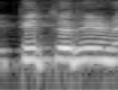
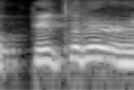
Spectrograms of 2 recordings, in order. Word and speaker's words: पितृण: तो यहाँ आपको ये ध्यान रखना है, ये जो है ना, एक तो शब्द आपका ये हो गया, आपका ये पितऋण नहीं है, ये तो पितृण है।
